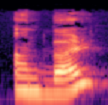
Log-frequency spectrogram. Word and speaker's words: handball: Donc, handball, c'est le handball. Donc, c'est un H aspiré.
